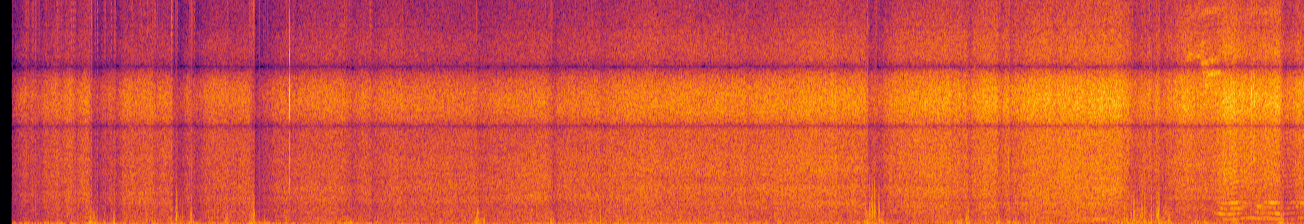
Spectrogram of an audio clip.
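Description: Wind buffeting the microphone from a moving vehicle, a steady rushing noise with irregular low gusts, over the vehicle's road noise.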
